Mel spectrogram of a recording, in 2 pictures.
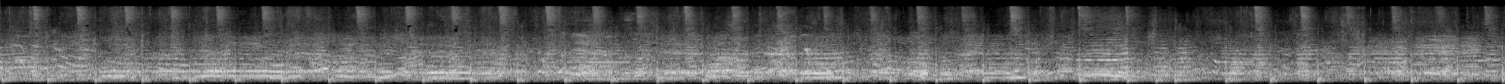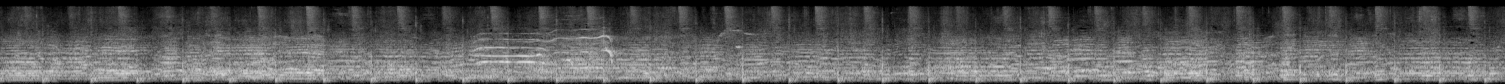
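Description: Brass band playing a folk dance tune with a steady beat, with crowd noise beneath it.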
